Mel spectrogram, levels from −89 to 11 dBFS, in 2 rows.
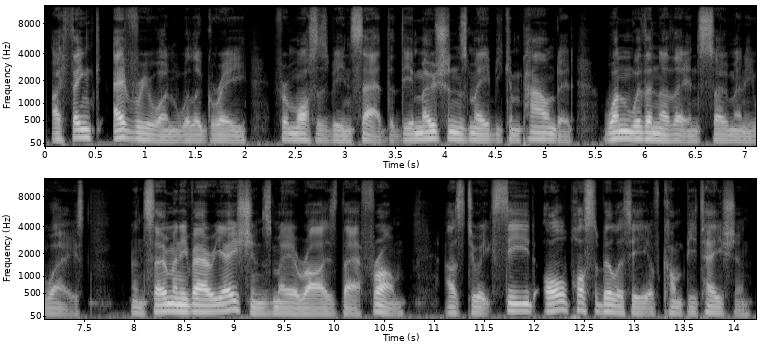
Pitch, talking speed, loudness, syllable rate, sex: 105 Hz, 155 wpm, -18 LUFS, 5.1 syllables/s, male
